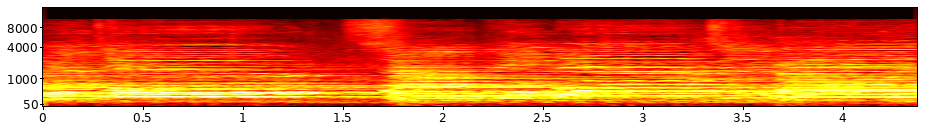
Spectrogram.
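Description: Mixed church choir of men's and women's voices singing a hymn in held chords, with a short break about a second and a half in before the next phrase.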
